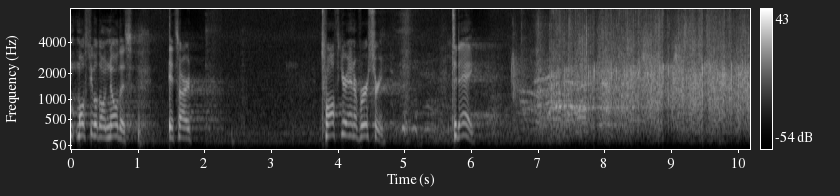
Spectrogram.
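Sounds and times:
speech: 0.1s - 2.2s, 3.8s - 6.2s
applause: 6.6s - 10.1s.

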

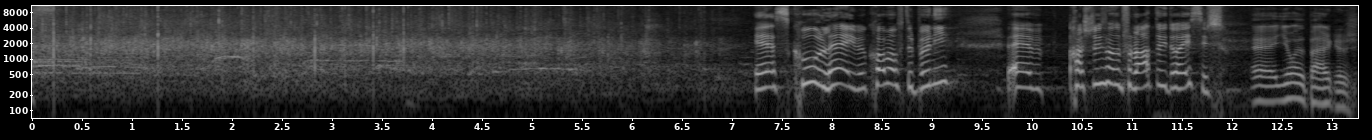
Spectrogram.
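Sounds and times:
audience applause: 0.0s - 7.3s
speech: 7.3s - 13.2s.

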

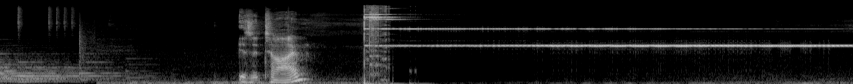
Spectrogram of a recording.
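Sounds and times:
speech: 2.4s - 3.2s
meditation gong: 3.6s - 8.5s.

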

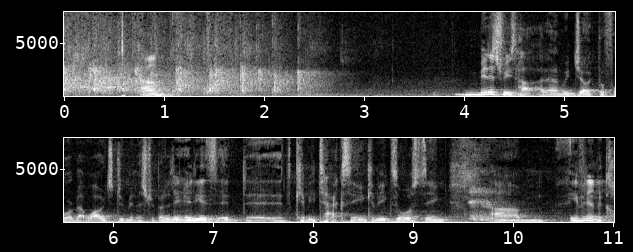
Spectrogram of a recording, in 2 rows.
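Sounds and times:
crowd clapping: 0.0s - 2.8s
speech: 0.8s - 1.4s, 4.0s - 11.0s.

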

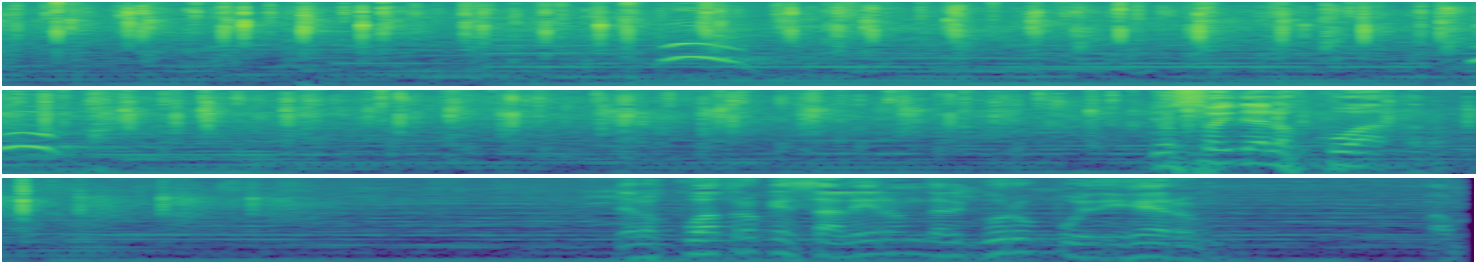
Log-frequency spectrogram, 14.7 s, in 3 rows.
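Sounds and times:
audience applauding: 0.0s - 11.0s
speech: 8.8s - 9.8s, 12.0s - 14.0s.

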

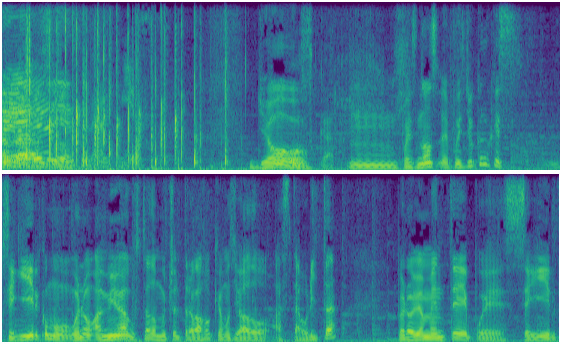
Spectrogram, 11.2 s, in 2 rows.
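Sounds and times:
small group applauding: 0.0s - 2.5s
speech: 2.5s - 11.1s.

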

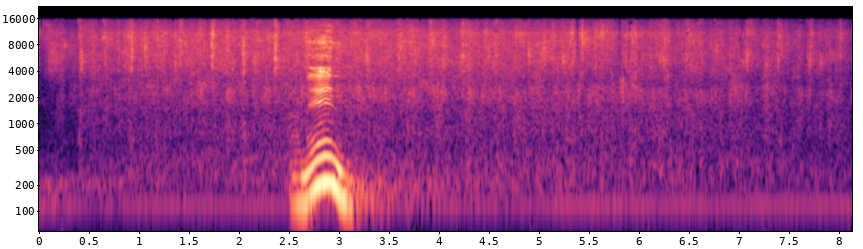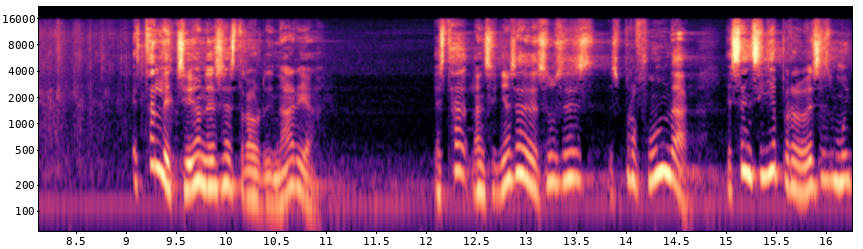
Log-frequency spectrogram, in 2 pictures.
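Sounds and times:
crowd applause: 0.0s - 9.0s
speech: 2.5s - 3.2s, 9.1s - 11.0s, 12.1s - 16.2s.

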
